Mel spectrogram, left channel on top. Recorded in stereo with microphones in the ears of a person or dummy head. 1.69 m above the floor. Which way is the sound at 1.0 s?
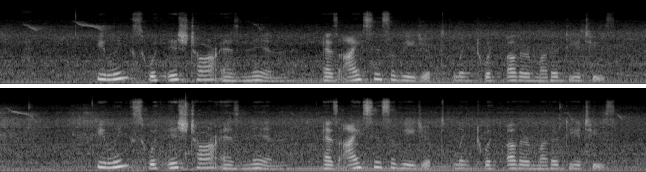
15° right (ahead or behind).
